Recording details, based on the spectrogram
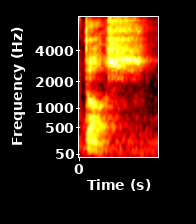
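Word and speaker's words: does: Do-es se escribe, se pronuncia dos.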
